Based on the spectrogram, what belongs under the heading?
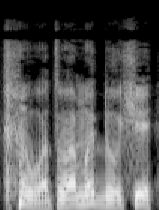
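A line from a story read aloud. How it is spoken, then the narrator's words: Colonel's grunt. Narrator (Russian): хмыкнул полковник Меринг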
